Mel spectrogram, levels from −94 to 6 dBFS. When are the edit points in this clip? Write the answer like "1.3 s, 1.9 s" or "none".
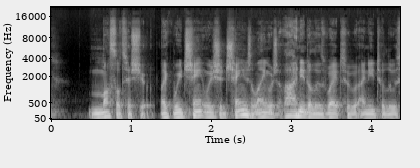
1.2 s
